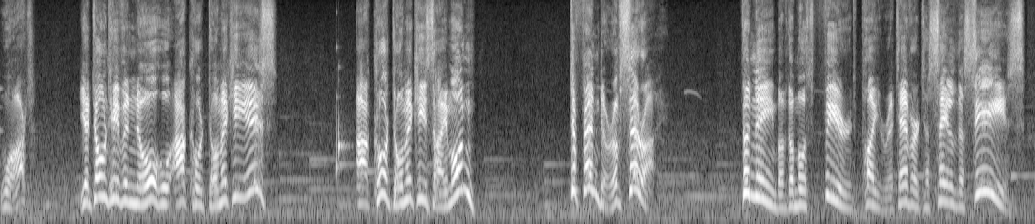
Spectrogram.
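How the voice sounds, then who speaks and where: An actor playing a boastful, hearty talking pirate ship in a video game, with exclamatory, theatrical pirate talk. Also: male voice, high voice, big pitch swings, a little slow, pauses often, bright, forceful tone, faint music behind, heavily acted. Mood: indignant, boastful. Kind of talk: video game character acting.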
